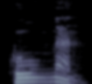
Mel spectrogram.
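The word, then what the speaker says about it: 국난: Giok yang ada di kata guk kita rubah menjadi ngieng dan realnya kita rubah menjadi nien. Maka cara pengucapannya menjadi kungnan, kungnan, kungnan, kungnan.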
